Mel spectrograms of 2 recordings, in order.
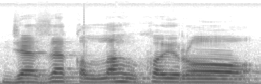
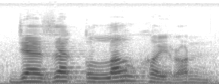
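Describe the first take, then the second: First: The last word ends in a long a. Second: The last word ends in -an. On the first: The speaker pauses after the phrase. "kita berhenti dengan alif" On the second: The speaker continues without pausing. "boleh kita tanwin"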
